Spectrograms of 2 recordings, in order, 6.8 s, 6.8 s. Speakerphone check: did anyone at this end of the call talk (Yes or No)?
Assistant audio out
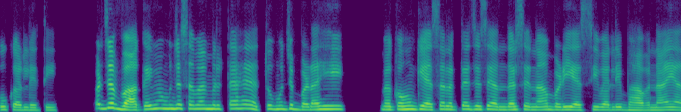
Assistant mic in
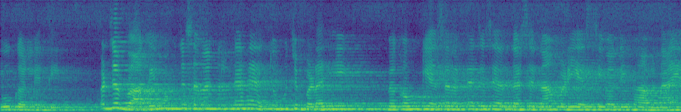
No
